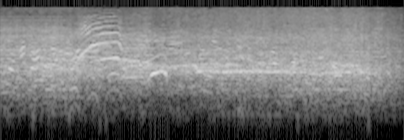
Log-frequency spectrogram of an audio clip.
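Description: A dense festival crowd somewhere in Asia roars loudly and steadily as a burning balloon falls onto them, with a few sharp rising shrieks cutting through early on.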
